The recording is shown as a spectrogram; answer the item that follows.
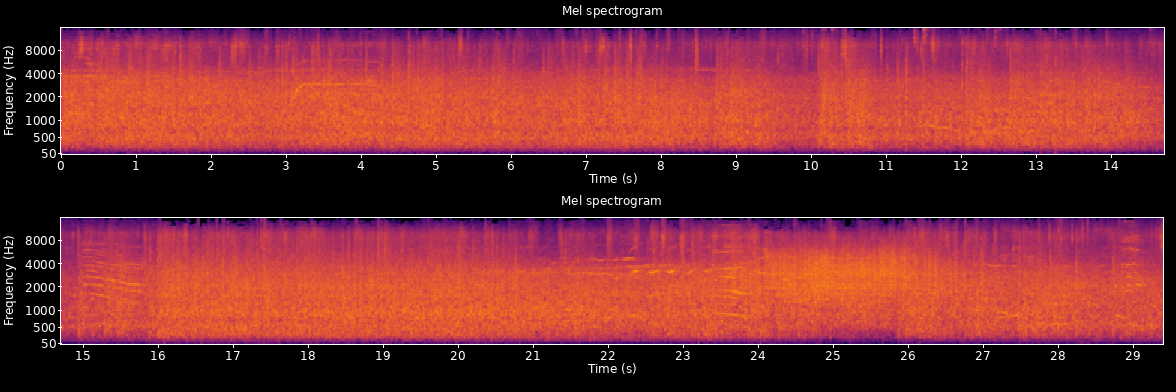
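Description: Aerial fireworks and firecrackers going off in a continuous crackle of many small bursts, over a crowd's voices.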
